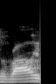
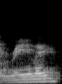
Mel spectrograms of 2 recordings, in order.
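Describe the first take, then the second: First: Raleigh said as RAH-lee; first syllable of Raleigh like "rah"; correct local pronunciation. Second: Raleigh said as RAY-lee; first syllable of Raleigh rhymes with "ray"; mispronounced place name. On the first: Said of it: "so that I learned it was Raleigh". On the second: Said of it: "I never knew how that word or that name was pronounced". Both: Shown as a demonstration.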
